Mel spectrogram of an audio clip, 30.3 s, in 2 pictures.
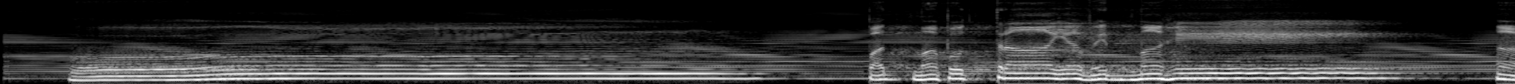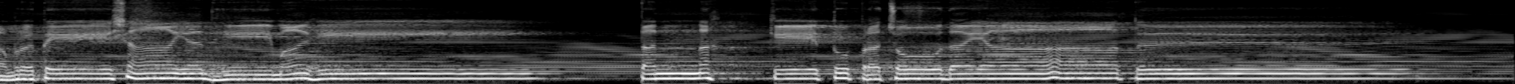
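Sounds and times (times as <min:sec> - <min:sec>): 
mantra chant: 0:00.7 - 0:07.6, 0:08.7 - 0:14.1, 0:15.0 - 0:20.6, 0:21.6 - 0:29.4.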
